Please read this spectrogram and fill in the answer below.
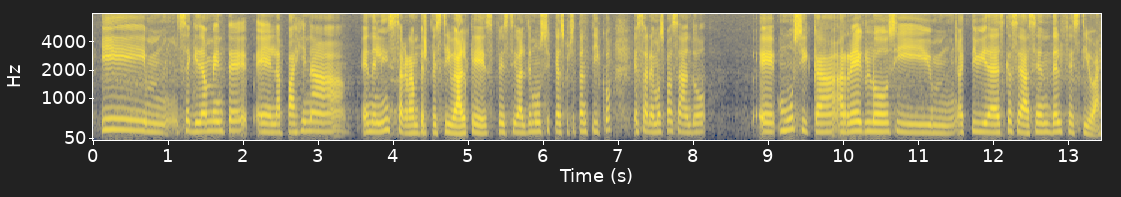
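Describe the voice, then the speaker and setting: A woman speaks at a fairly slow pace with monotone, flat intonation. The sound is dry with no echo, over light background noise. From Colombia, Huila; Colombia. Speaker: musician and festival director. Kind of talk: interview. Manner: hesitant with many fillers. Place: hall. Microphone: handheld.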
